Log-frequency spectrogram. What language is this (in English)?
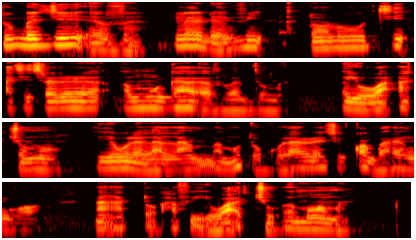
Ewe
